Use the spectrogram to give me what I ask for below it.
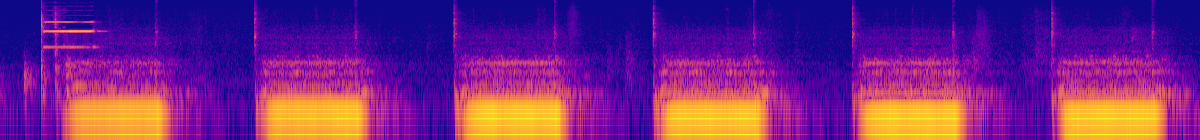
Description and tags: bread-maker
Starting a bread maker, which then kneads six times for one second, then stops.
appliance, beep, bread-maker, bret, electric, knead, machine, maker, motor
